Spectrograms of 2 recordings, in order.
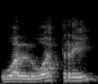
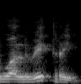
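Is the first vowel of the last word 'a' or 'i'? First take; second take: a; i. First: The last word's first vowel sounds like 'a'. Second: The last word's first vowel sounds like 'i'. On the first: This is one accepted reading of the verse. "huruf waw dibaca dengan baris atas" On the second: This is another accepted reading of the verse. "menurut bacaan Hafs dibaca dengan wal witri"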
